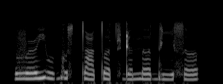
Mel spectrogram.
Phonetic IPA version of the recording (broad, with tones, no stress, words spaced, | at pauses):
və˞˨˦ju˨˩˦ɡu˨˦s t̪ɑ˨˩˦t̪ʌ˨˩˦t͡sɖə˨˦nʌ˨˦ di˨˩˦sʌ˨˦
